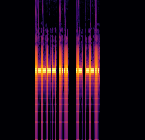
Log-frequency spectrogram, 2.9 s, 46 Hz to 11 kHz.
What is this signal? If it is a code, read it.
Morse code, heard as a keyed tone, about 50 wpm, 700 Hz. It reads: 1H AZ
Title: Winter Field Day Exchanges 50wpm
